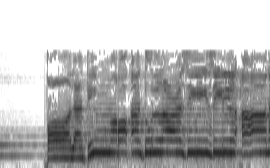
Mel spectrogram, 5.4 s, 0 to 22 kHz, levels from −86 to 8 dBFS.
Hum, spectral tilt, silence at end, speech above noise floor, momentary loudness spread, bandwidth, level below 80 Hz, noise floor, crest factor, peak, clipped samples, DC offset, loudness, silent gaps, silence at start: none; -2.5 dB/octave; 0 s; 30 dB; 4 LU; 7.4 kHz; -50 dBFS; -42 dBFS; 12 dB; -2 dBFS; under 0.1%; under 0.1%; -12 LUFS; none; 0 s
